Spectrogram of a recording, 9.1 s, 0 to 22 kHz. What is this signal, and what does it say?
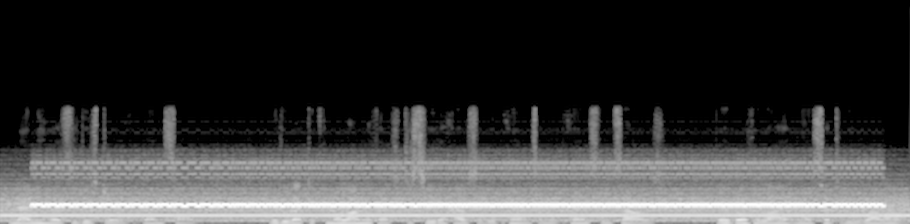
NAVTEX (SITOR-B), 100 baud, 170 Hz shift, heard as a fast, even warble, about 1950 Hz centre, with radio static, a steady whistle near 920 Hz and speech in English. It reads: ZCZC BL46 FIRING EXERCISE 20 1000 UTC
